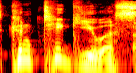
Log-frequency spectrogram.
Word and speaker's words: contiguous: Correct pronunciation contiguous. Only. – Contiguous. – And that's Tom's guess is contiguous is the correct pronunciation.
